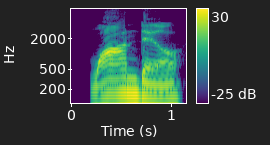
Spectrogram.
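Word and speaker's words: Wan'Dale: Wandale, as he corrected me, is his pronunciation.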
